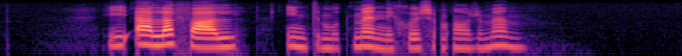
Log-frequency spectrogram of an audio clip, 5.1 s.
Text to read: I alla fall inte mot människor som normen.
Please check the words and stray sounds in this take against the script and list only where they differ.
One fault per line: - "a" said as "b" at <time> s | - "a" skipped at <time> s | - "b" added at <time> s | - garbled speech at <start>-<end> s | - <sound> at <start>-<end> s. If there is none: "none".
- dropout at 3.3-3.3 s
